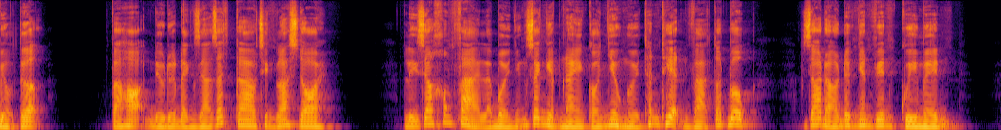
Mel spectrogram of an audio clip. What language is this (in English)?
Vietnamese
